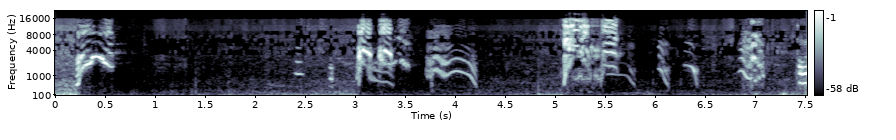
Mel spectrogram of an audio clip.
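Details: Parrot from a talking compilation, making sharp squawks and bent, falling whistled notes in separate bursts with short silences between them.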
